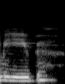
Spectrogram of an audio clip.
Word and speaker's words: Beebe: Similarly, John Beebe, is that how you pronounce yep. it? Yep, Beebe.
